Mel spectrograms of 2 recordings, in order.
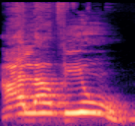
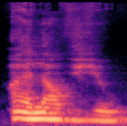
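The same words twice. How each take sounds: First: The phrase is said very loudly, almost shouted. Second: The phrase is said softly and calmly. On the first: This energy is not mine. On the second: This is my energy.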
